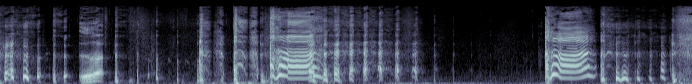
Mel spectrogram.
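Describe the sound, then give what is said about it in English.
A run of sharp coughs from people coughing on each other comes in rapid bursts, broken by a couple of longer, strained voiced sounds and a brief quiet pause before the coughing picks up again. “Cough into my pussy right there.”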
